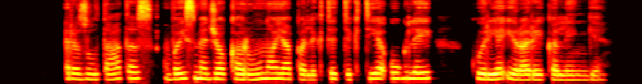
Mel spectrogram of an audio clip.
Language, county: Lithuanian, Vilnius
